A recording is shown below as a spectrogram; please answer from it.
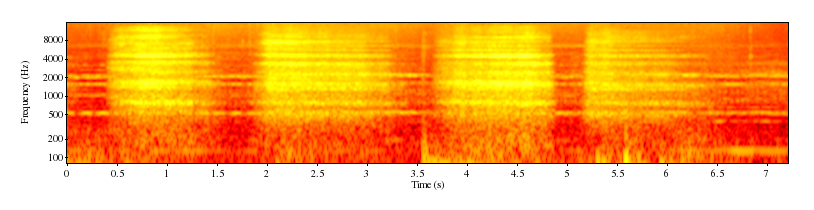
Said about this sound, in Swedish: Hon fattar dina händer och som vanligt ber dig sluta ögonen och fokusera på hennes andning. Hon andas tungt.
